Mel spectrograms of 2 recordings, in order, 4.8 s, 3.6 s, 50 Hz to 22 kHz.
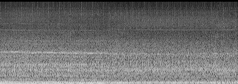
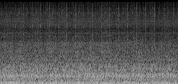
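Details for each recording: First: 2001 Toyota Land Cruiser 100 series, 4.7-litre petrol V8, off the road since 2016, idling after an alternator replacement: steady low idle with an even rumble, no knocks or misses; charging at 14 volts, running normally. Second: 2001 Toyota Land Cruiser 100 series, 4.7-litre petrol V8, off the road since 2016, idles deep and lumpy with an uneven stumbling beat after throttle body clean and vacuum leak fixes; scan showed ignition coil misfire code plus MAF and right-bank O2 sensor codes.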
